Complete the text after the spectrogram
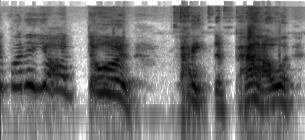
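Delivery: high, incredulous mock question. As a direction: sneer at the slogan, pitched high. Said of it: "And I say".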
